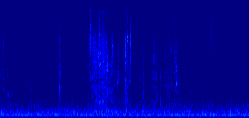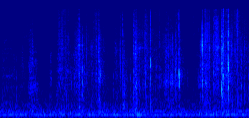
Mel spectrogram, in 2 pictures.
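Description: Hands rummaging through and handling scraps of lace and fabric: rustling and crinkling in irregular bursts, loudest near the end.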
